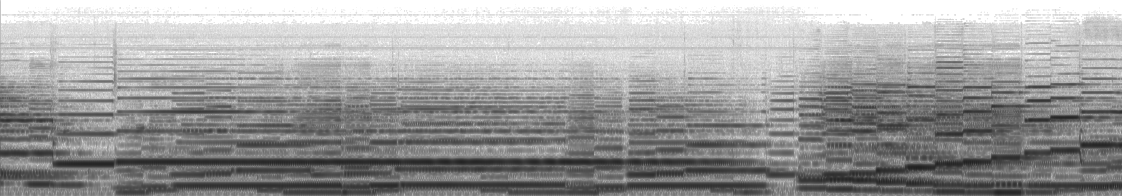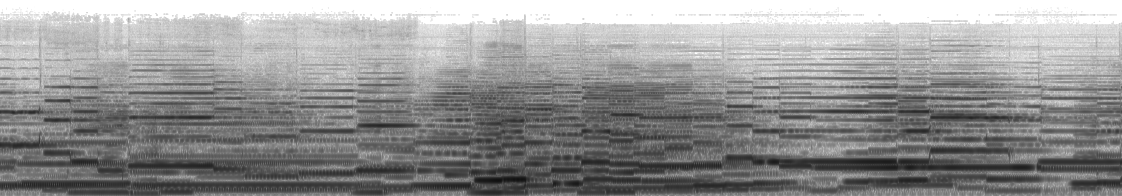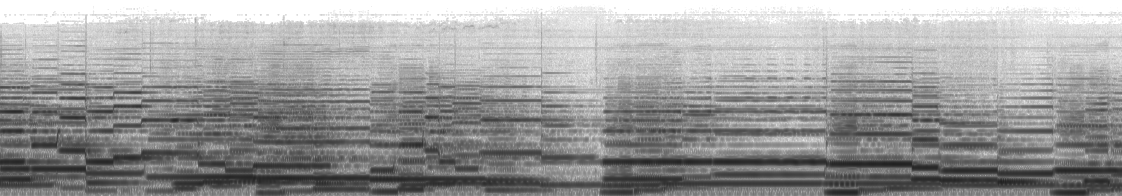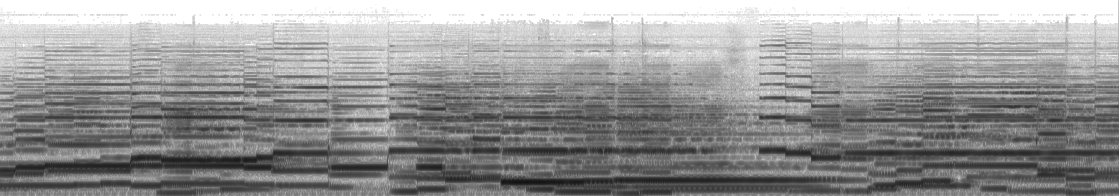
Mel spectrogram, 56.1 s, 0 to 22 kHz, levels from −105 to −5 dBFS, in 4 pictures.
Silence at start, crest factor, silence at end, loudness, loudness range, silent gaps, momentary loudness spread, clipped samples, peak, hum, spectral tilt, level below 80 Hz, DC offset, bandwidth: 0 s; 18 dB; 0 s; -21 LUFS; 5 LU; none; 7 LU; under 0.1%; -4 dBFS; 50 Hz at -55 dBFS; -6.5 dB/octave; -42 dBFS; under 0.1%; 12 kHz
